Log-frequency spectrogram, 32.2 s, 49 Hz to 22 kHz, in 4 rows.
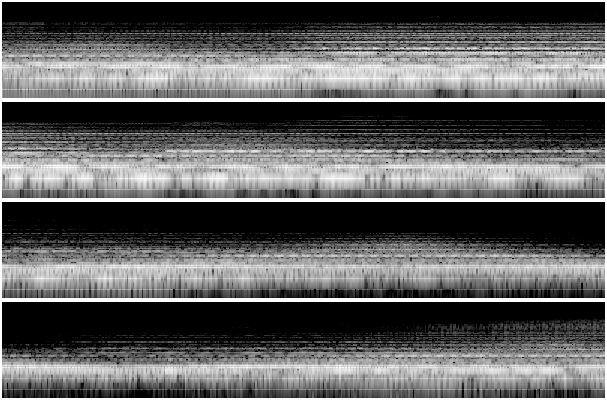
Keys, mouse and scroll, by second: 3.4 F9, 9.5 a, 12.9 q, 22.3 z.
